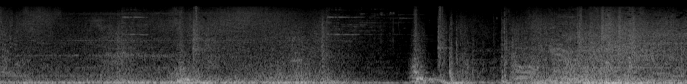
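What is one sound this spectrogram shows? Sword and magic hits clash sharply.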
